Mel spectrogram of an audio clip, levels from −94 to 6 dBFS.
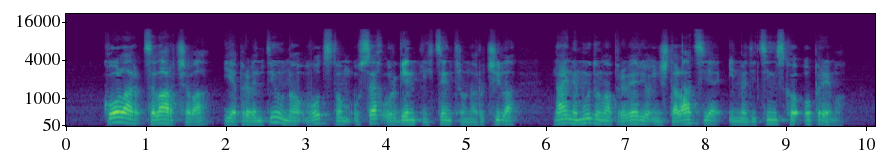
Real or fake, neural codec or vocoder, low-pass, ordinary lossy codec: fake; autoencoder, 48 kHz, 128 numbers a frame, DAC-VAE, trained on Japanese speech; 19.8 kHz; AAC, 32 kbps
